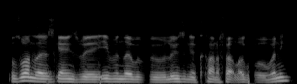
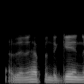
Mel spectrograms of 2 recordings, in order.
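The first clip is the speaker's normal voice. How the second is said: normal talking voice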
